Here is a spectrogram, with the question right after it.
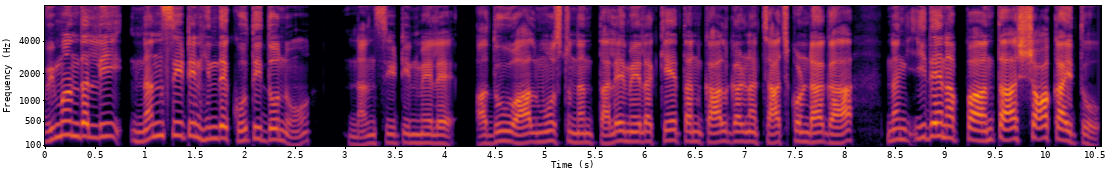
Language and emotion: Kannada, surprised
